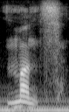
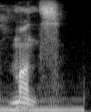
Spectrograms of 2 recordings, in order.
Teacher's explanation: we drop the th and um we pronounce it months like that months okay one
